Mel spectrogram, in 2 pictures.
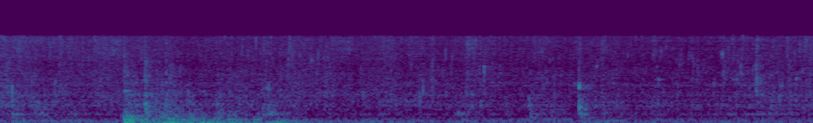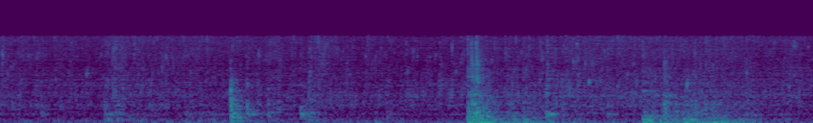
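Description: Beef karahi simmering and sizzling in a pan as small splashes of water are added bit by bit, a continuous crackling fry with occasional louder bursts and stirring knocks.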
